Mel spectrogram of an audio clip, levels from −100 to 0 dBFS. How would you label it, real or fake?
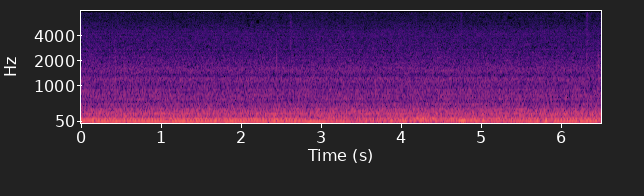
fake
